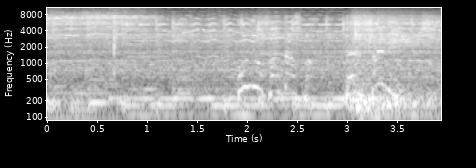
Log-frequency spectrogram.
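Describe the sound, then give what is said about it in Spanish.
A heavy punch impact from a fighting video game, the Phantom Fist of the Phoenix special attack landing on an opponent, crashes through a dense, busy mix of game sound, with shout-like vocal tones rising over it toward the end. “Ahí se escucha donde le pegué.”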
